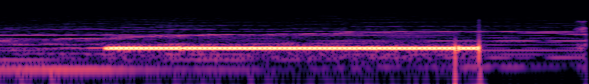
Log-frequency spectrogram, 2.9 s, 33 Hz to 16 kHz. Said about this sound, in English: And at around 8 o'clock, the phone rang.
